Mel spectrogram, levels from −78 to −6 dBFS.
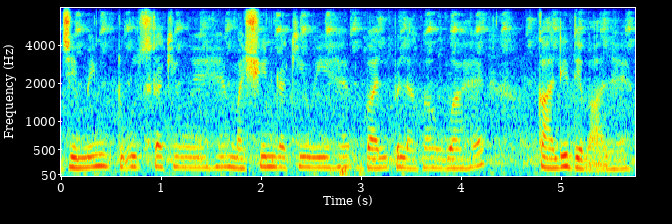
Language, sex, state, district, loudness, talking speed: Hindi, female, Uttar Pradesh, Jalaun, -21 LUFS, 165 wpm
